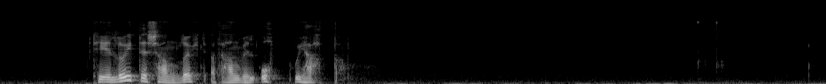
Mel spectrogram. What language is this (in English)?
Faroese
